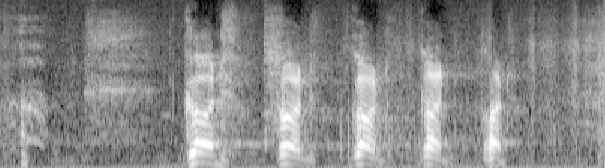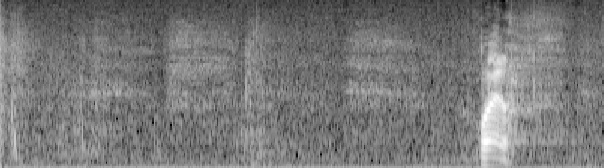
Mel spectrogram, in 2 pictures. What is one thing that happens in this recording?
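A coat rustles as an elderly man handles it.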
